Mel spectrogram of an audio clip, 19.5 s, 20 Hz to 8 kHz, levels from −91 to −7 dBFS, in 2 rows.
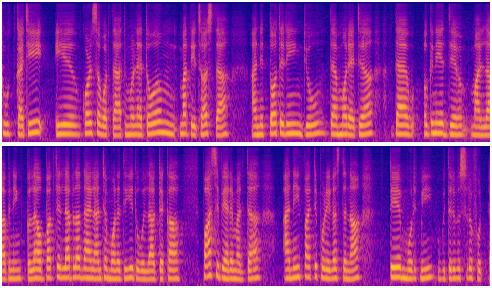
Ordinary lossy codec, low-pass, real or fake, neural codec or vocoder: none; none; fake; codec, 16 kHz, 0.2 kbps, FocalCodec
